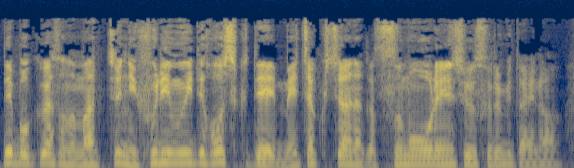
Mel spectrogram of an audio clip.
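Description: A radio show host with a Kansai Japanese accent runs a casual solo talk show, reading listener mail in a chatty, self-deprecating way. His voice is fairly high and a bit bright, and he talks in rapid-fire bursts with no echo.

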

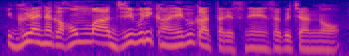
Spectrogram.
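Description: Man, kansai accent, lively bouncing pitch, somewhat high voice, muffled lo-fi sound, casual outdoor talk. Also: fast. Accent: Kansai Japanese. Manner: animated, playful, acts out quoted lines. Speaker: host reviewing voice performances. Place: outdoors in the cold.

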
